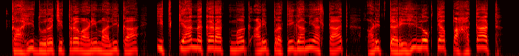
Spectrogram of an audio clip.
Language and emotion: Marathi, disgusted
